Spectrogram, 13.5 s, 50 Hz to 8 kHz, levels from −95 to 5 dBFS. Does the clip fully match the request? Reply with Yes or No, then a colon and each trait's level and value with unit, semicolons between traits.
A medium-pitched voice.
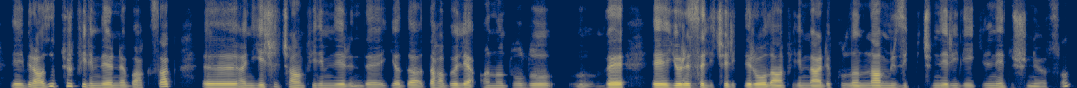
Yes: medium, 155 Hz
